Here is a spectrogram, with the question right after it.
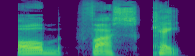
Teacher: This verb has three syllables, and the stress is on that first syllable, obfuscate.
